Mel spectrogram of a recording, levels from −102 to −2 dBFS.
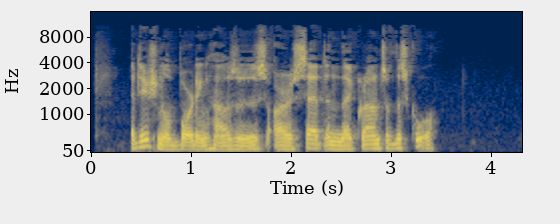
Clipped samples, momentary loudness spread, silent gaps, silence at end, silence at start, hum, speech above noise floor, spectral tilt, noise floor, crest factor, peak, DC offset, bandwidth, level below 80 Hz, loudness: under 0.1%; 5 LU; none; 0.9 s; 0.4 s; none; 55 dB; -5 dB/octave; -72 dBFS; 14 dB; -2 dBFS; under 0.1%; 11 kHz; -40 dBFS; -17 LUFS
